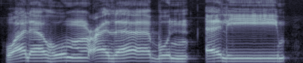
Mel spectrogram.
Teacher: یہاں پر نون ساکن اور نون تنوین کا بھی اظہار ہو رہا ہے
